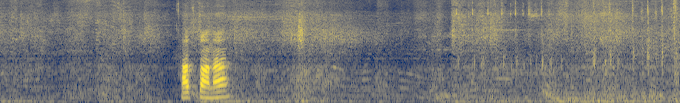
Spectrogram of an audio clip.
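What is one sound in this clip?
Video game spell effects whoosh and crackle.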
